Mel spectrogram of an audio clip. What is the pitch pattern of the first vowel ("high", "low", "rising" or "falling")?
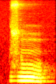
falling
